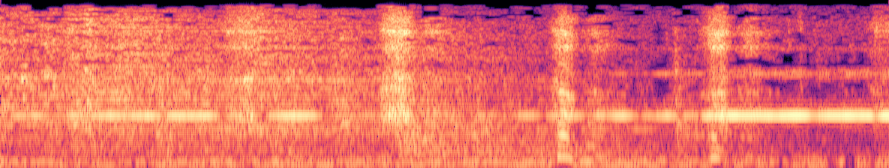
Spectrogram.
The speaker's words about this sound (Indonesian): Dan kereta api itu pun lewat di depan.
